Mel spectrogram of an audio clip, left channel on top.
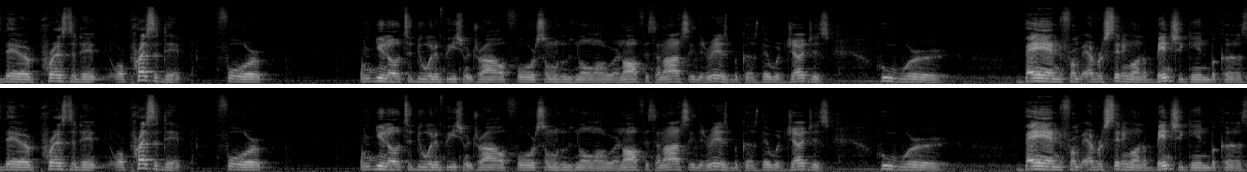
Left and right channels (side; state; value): both; identical; correlation 1.00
